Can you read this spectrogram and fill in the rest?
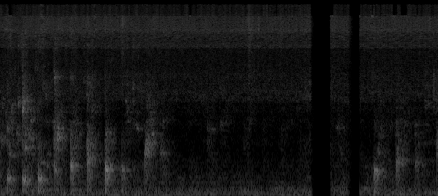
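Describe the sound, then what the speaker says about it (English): A cup of stock is poured into a pan for vegan Spanish rice, a quiet, steady hiss of liquid with a couple of brief dropouts and no talking. "we're going to go ahead and pour a cup of stock"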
